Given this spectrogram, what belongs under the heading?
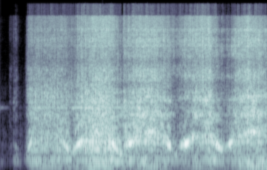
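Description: A sewing machine runs continuously while dense quilting is stitched into a small quilt, its whirring motor rising and dipping in rhythmic surges as the fabric is moved.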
